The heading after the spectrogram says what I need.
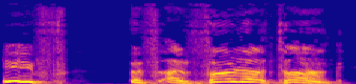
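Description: A slobbering, lisping mercenary chief. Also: male voice, very high-pitched, very animated, fairly bright tone, lo-fi sound, voice pushed up, heavily acted. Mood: mocking. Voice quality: lisping, drawn-out slobbering speech. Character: slobbering, lisping mercenary captain, greedy and cruel. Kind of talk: audiobook character voice.

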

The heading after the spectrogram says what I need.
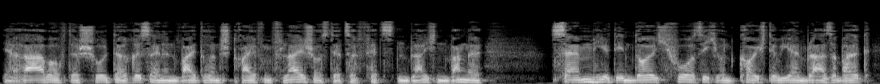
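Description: A man reading scripted narration for an audiobook in a steady, measured way. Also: low-pitched, breathy edge, dry recording. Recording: slightly dull dry studio recording.

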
